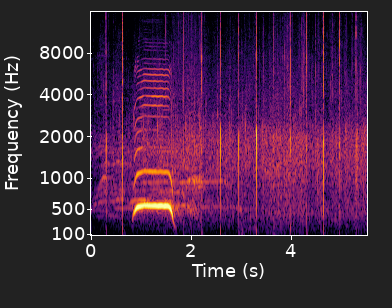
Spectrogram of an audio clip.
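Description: Congregation applause: sparse, sharp claps spaced out across several seconds, with a short held vocal shout near the start.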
